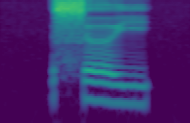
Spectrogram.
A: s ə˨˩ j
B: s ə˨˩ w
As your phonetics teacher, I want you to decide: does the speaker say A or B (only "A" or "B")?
A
